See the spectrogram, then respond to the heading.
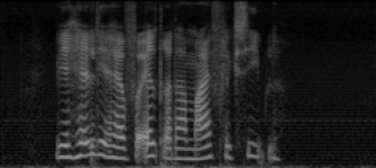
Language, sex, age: Danish, female, 22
